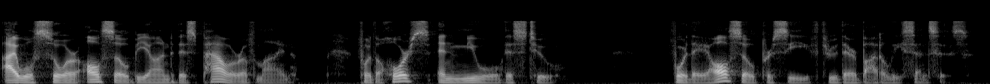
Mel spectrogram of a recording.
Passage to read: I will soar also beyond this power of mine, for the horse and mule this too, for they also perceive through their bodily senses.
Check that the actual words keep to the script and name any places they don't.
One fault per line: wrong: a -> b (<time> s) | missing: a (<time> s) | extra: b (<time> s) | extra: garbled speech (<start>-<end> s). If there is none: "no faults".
no faults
